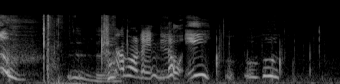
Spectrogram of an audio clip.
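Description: A cartoon man grunts and mumbles in a squeaky voice.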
